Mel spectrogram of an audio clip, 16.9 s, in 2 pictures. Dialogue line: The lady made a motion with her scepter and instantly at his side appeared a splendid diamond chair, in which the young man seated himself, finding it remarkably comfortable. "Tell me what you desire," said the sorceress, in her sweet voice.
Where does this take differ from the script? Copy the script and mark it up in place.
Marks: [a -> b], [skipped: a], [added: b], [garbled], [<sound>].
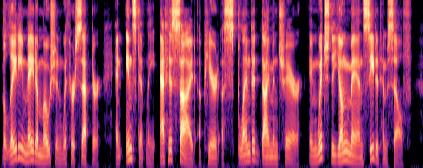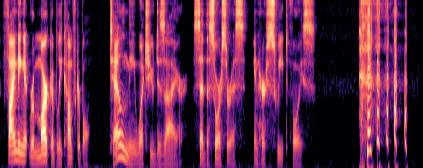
The lady made a motion with her scepter and instantly at his side appeared a splendid diamond chair, in which the young man seated himself, finding it remarkably comfortable. "Tell me what you desire," said the sorceress, in her sweet voice. [laugh]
